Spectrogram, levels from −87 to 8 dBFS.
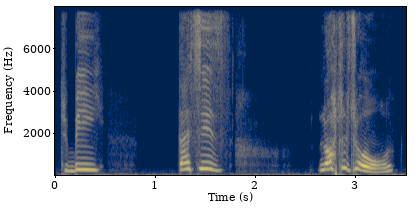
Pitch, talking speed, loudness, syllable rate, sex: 260 Hz, 100 wpm, -17 LUFS, 4.0 syllables/s, female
